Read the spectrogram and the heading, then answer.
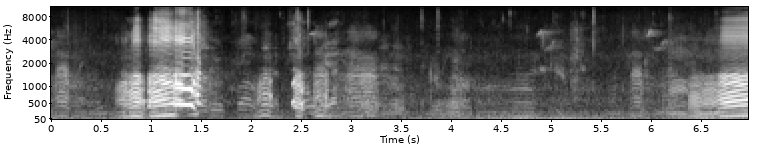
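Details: Geese in Bramhall, England, UK, giving loud, nasal, harmonic honks in a burst around the first second, then shorter honks spaced through the clip and a final strong honk at the end, with low background rumble.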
